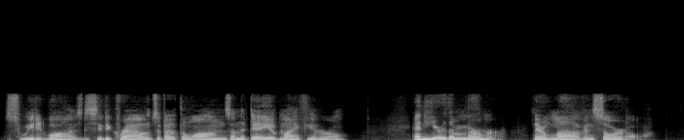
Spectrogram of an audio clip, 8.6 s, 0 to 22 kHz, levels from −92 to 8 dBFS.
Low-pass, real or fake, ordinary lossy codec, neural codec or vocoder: 7.2 kHz; fake; MP3, 64 kbps; codec, 44.1 kHz, 2.6 kbps, DAC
